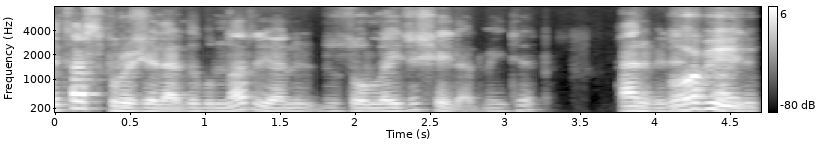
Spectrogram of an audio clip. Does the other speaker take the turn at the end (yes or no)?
yes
